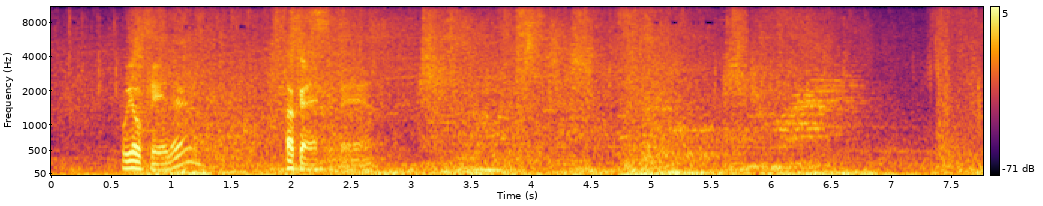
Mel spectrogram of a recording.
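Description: Fantasy game spell effects whoosh and chime.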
